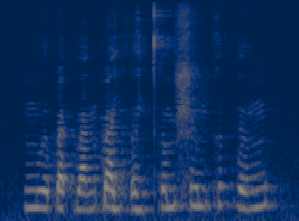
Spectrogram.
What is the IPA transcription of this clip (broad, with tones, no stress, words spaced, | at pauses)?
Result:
ŋu˨˩ə̯ɓa˨˩t̚wa˨˩˦ŋɓa˧j ʔə˨˩jt̪ʰə˧˥m ʂɨ˧mkə˦˥k̚lə˧˥ŋ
